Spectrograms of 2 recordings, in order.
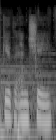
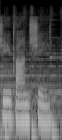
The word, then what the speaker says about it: Givenchy: another French luxury brand this name is often mispronounced as give and she but the correct pronunciation is Givenchy the famous little black dress that Audrey Hepburn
